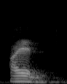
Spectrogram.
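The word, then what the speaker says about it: aisle: इसको पढ़ते हैं आयल, इसमें एच साइलेंट रहता है, और दूसरे को भी आयल ही पढ़ते हैं, इसमें भी एच साइलेंट है।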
